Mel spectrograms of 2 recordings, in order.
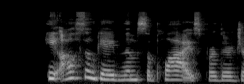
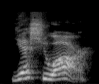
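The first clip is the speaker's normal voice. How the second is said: louder, mildly insistent retort; firm insistence; 3 semitones higher, 7 dB louder than usual. A narrator's reading. Joseph insisting to his brothers they are spies, mildly forceful. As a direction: push back firmly, with a touch of force. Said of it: "Joseph insisted".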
